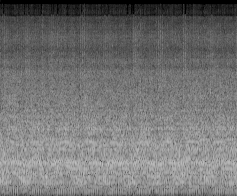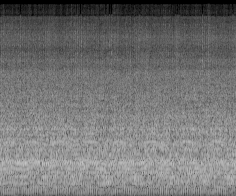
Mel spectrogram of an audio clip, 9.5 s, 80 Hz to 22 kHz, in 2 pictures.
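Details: John Deere LA100 riding mower (5-speed transaxle), sat a long time with water in the tank and hard starting blamed on valves, now running off choke: single-cylinder buzz at steady high speed, no misses or surging; runs evenly, though the spark plug is suspected to have failed.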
